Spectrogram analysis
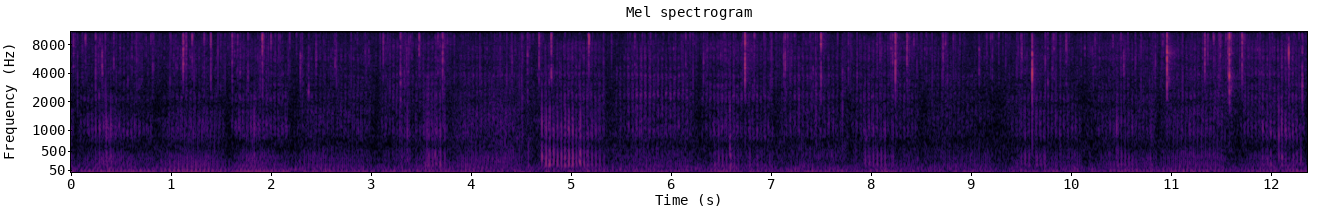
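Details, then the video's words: Domestic cat purring in a steady low rumble that swells and fades about every 0.7 seconds, set against the crackle and pop of a cozy fireplace. "Purring Cat with Cozy Crackling Fireplace Sound"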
